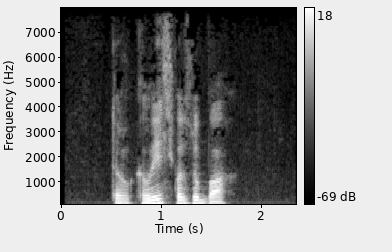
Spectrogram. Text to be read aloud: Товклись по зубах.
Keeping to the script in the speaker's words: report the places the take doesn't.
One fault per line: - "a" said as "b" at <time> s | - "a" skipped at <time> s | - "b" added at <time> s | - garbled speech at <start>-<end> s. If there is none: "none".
none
